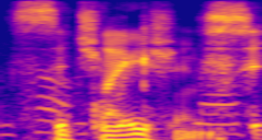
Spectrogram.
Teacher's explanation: the TU, can be pronounced chu sometimes, like situation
